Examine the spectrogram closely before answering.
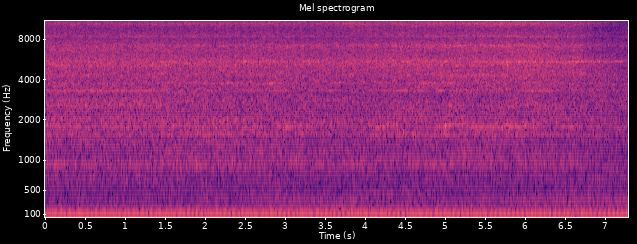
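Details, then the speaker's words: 1972 Ford F-100 idling after exhaust gasket replacement; high idle has kicked down, deep even burble through glass pack exhaust, running smoothly with no exhaust tick anymore. "no it kicked down i think yeah it's just running super smooth and no exhaust tick anymore"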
